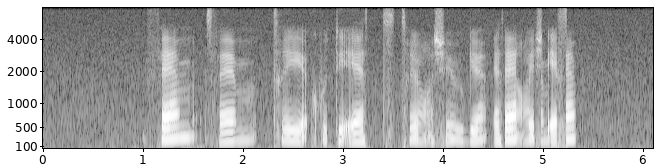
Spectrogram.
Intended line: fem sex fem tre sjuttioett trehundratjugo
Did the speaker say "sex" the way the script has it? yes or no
no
